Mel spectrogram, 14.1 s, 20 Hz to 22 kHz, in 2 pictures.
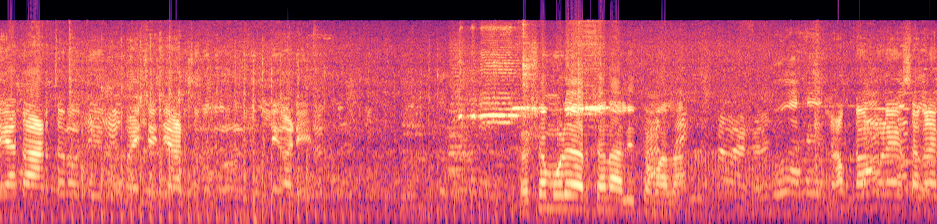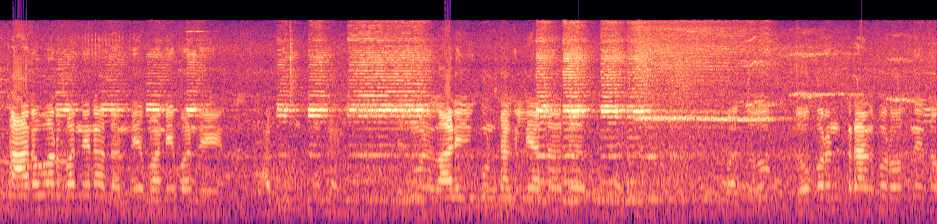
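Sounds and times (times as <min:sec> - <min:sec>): man talking: 0:00.0 - 0:03.3, 0:03.9 - 0:14.0
street traffic: 0:00.0 - 0:14.0.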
